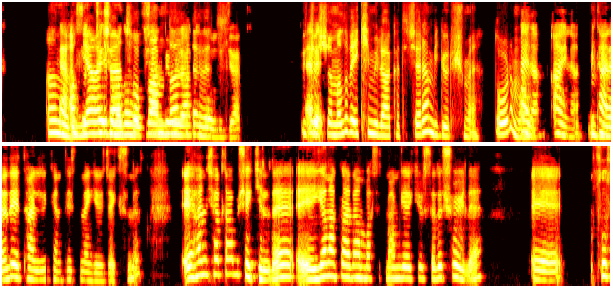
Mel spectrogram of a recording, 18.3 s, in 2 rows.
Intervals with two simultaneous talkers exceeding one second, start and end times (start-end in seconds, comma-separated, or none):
0.9-3.4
